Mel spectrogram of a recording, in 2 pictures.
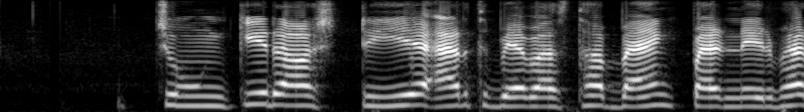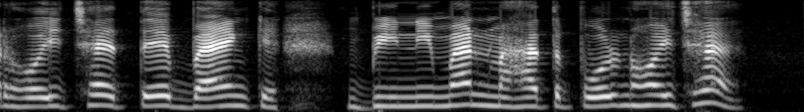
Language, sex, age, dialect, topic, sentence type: Maithili, female, 18-24, Eastern / Thethi, banking, statement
